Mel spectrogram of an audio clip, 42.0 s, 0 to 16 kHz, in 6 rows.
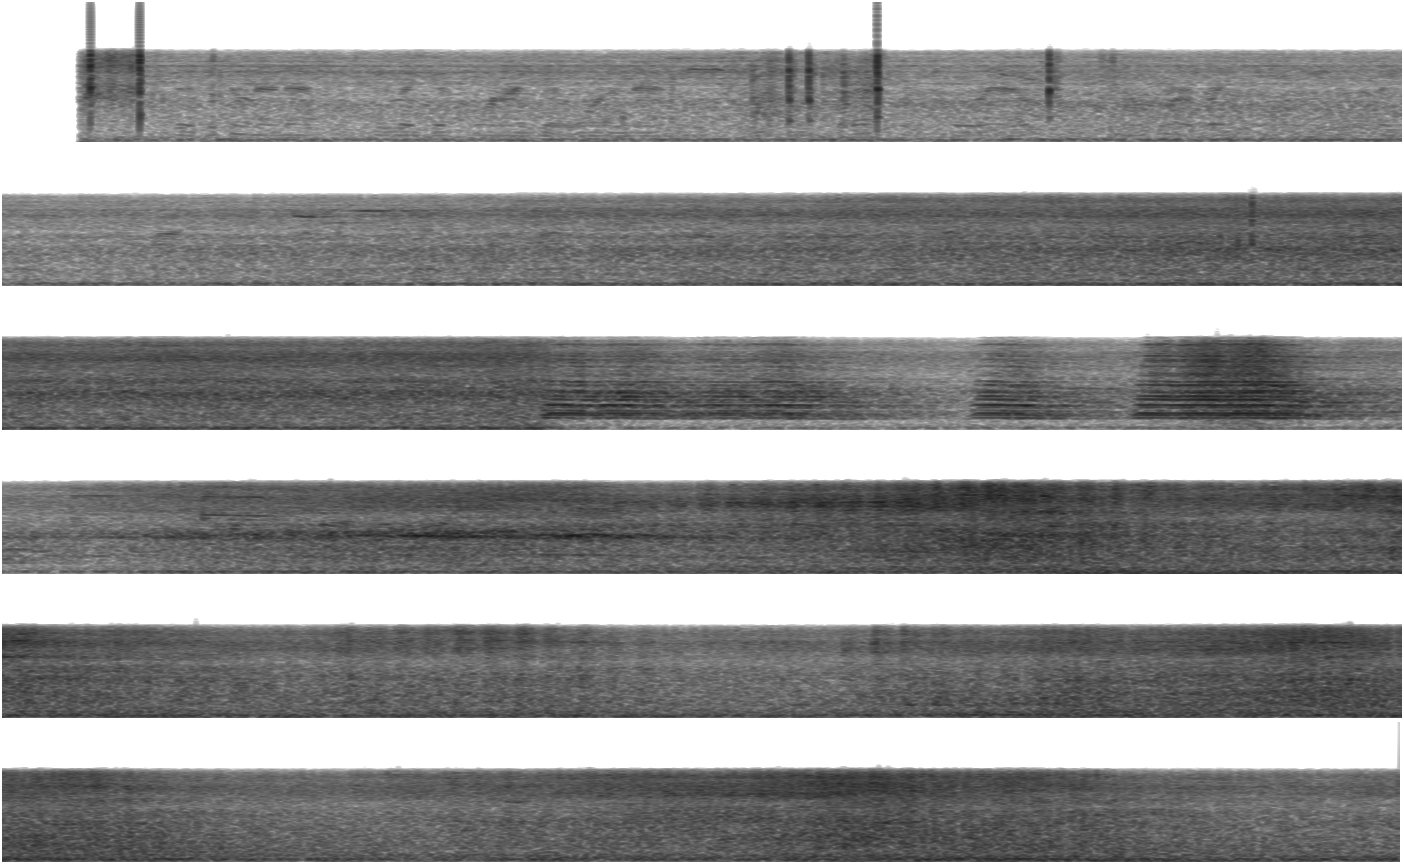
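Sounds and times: diesel train rumble: 0:00.4 - 0:41.9
locomotive horn blasts: 0:16.7 - 0:21.4.

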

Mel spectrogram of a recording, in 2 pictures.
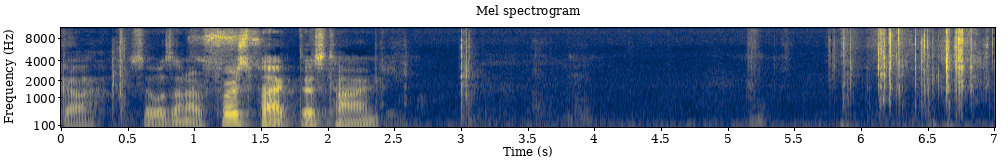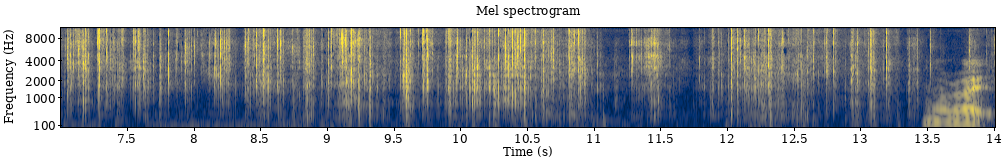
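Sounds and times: foil wrapper crinkling and tearing: 0:05.8 - 0:14.0.

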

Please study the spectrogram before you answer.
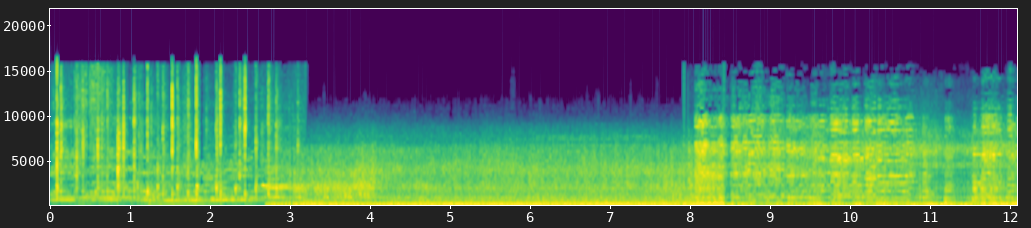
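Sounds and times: motorcycle engine at highway speed: 0:03.8 - 0:12.0.

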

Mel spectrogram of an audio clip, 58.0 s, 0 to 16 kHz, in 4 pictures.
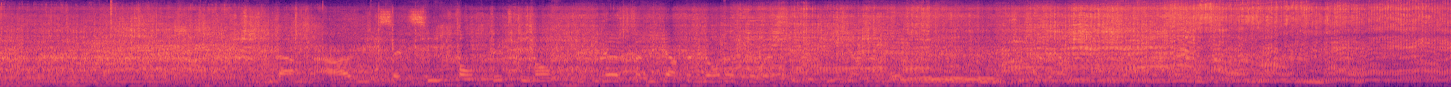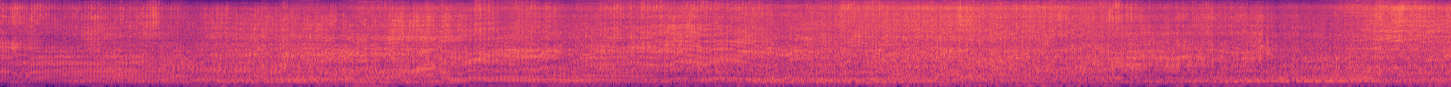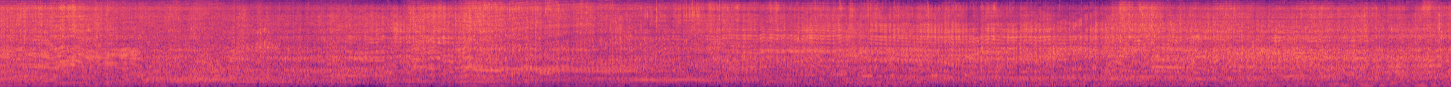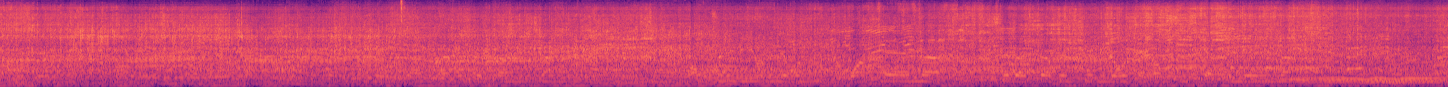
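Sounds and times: buggy engines revving: 0:00.0 - 0:58.0.

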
